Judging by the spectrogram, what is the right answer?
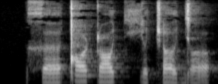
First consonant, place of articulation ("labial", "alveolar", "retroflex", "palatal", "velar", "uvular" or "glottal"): velar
